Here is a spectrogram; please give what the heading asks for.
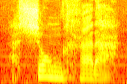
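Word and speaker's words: לשון הרע: La Shonjara. Shonjara. Acuérdenselo por lechón.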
